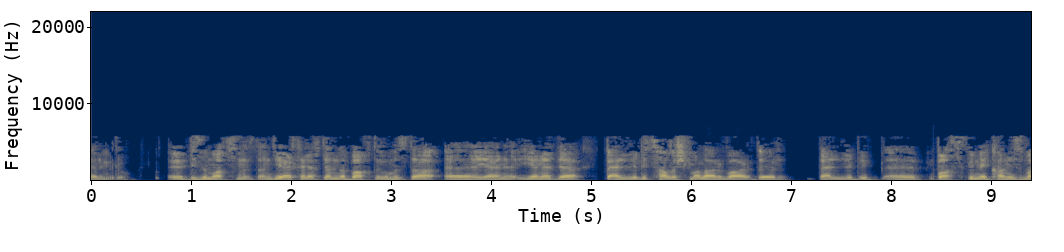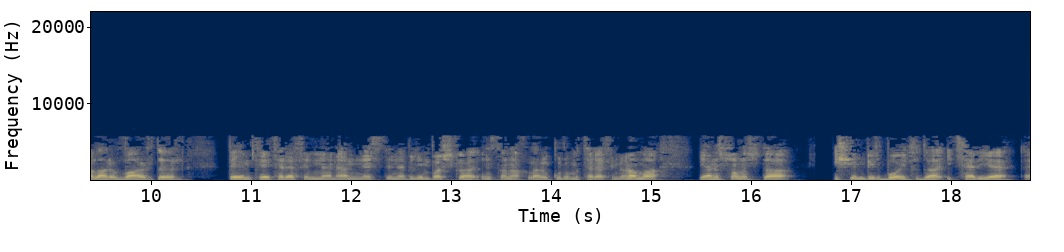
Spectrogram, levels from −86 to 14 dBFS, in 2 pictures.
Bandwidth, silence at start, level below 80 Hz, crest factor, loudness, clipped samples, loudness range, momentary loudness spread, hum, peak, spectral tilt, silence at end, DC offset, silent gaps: 6.2 kHz; 0 s; -62 dBFS; 18 dB; -21 LUFS; under 0.1%; 3 LU; 9 LU; none; -4 dBFS; -3.5 dB/octave; 0 s; under 0.1%; 16.68-16.78 s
